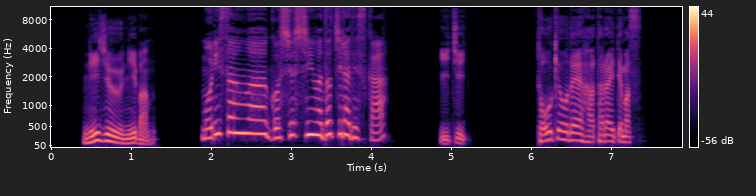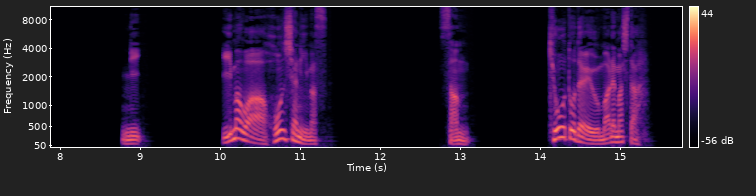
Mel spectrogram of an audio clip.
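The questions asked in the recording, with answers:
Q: 森さんはご出身はどちらですか?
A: 3: 京都で生まれました。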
